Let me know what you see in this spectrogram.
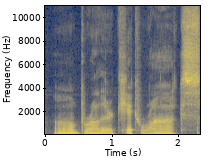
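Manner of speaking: very slow, low, creaky, rough mumble. Imagining how iDubbbz answered a boxing offer: imitating iDubbbz mumbling. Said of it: "him probably mumbling like".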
